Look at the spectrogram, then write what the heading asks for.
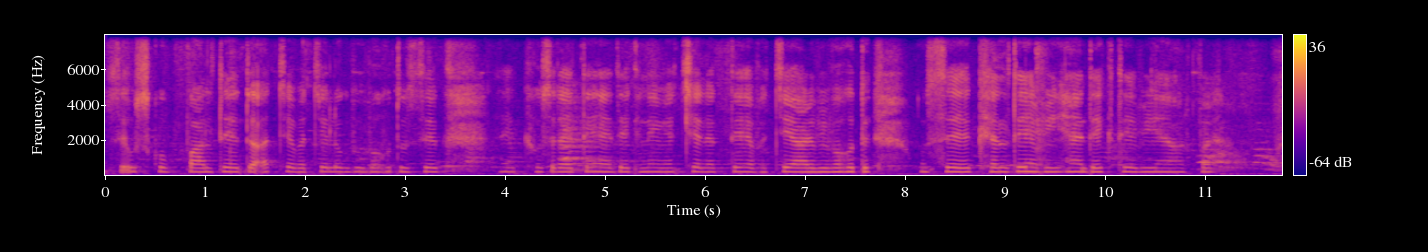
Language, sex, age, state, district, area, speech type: Urdu, female, 45-60, Bihar, Darbhanga, rural, spontaneous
